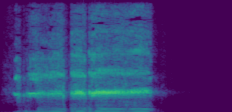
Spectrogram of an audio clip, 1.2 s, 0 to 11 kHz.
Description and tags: Raw audio of scraping a wet polystyrene bodyboard with my hands. Part of a sound library that creates vocalization sounds using only a bodyboard.
An example of how you might credit is by putting this in the description/credits:
The sound was recorded using a "H1 Zoom recorder" on 16th August 2017.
